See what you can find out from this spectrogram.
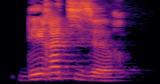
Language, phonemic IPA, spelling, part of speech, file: French, /de.ʁa.ti.zœʁ/, dératiseur, noun, LL-Q150 (fra)-dératiseur.wav
- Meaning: exterminator (not just of rats)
